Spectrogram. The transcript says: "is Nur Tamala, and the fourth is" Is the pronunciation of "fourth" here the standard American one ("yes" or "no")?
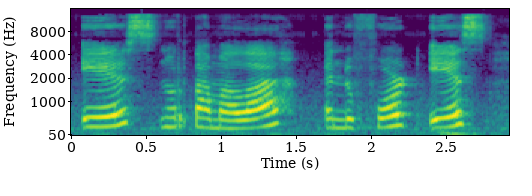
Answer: no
